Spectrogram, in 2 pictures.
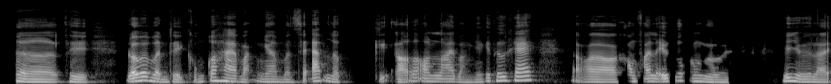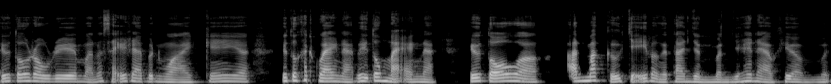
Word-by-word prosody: Ờ, 120 -5 +3
thì 115 -3 0 0.4
đối 140 +3 +7
với 180 +1 +6
mình 130 -6 +1
thì 115 -2 -1
cũng 115 +4 -8
có 170 - +3
2 155 -4 +4
mặt 110 -3 -3
nha, 125 -3 -2
mình 115 -1 -5
sẽ 110 - -4
áp 160 - +3
lực 115 -5 -5 0.2
khi - - -6
ở 155 +1 +2
online 135 -2 0
bằng 110 -3 -6
những 110 +2 -6
cái 150 - -3
thứ 175 +2 +1
khác, 190 +2 +3 0.3
ờ, 115 -1 +1
không 145 - -5
phải 135 +1 +2
là 135 - 0
yếu 140 - +4
tố 175 - -4
con 145 -1 -2
người. 110 -4 -1 0.6
Ví 160 - +2
dụ 145 - +1
như 125 0 -1
là 115 -2 0
yếu 140 +2 +2
tố 155 +2 +2
râu 145 -3 +2
ria 135 -1 +3
mà 120 -4 -5
nó 130 +5 -5
xảy 140 -1 -2
ra 150 -2 -1
bên 135 -1 -4
ngoài 110 -3 -2
cái, 140 +2 -2
a, 130 -1 -3 0.3
yếu 160 - +1
tố 180 - +3
khách 205 +4 -4
quan 140 -2 +3
nè, 120 - -1
cái 145 - 0
yếu 155 - +3
tố 170 +3 +3
mạng 120 -6 +1
nè, 115 -3 -2 0.3
yếu 150 +2 +4
tố, 150 +3 +5
ờ, 130 -5 +1 0.3
ánh 160 +2 +2
mắt 180 +1 +4
cử 125 +2 +2
chỉ 135 - 0
và 150 -1 -1
người 115 -3 -2
ta 130 +1 -1
nhìn 125 -3 -2
mình 110 -1 -2
như 120 +2 -3
thế 155 +3 +1
nào 120 -7 -2
khi 115 +5 -2
mà 120 -2 -2
mình 110 +2 -8
130 Hz, 270 wpm, -23 LUFS, 115-150 Hz, 0.6 s, đối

